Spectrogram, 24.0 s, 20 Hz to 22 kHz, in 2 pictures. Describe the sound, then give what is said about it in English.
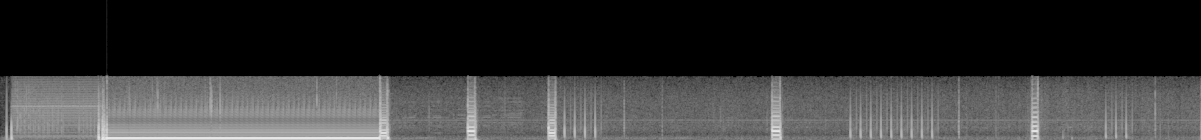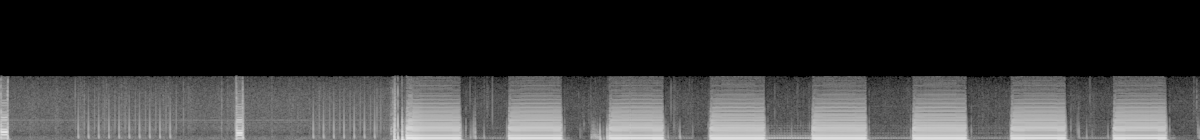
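A telephone register sender dials office code 494 and four more digits. A steady dial tone gives way to irregular groups of sharp dial-pulse clicks, then a run of short, evenly spaced tone bursts. “So when I dial the office code 494, the register sender simply converts that to 4. Then it dials my last 4 digits after I dial them.”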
